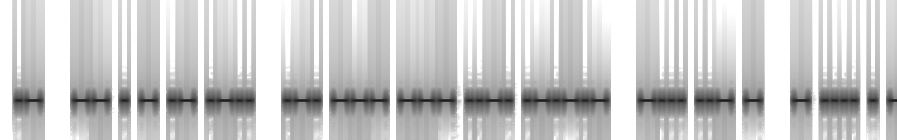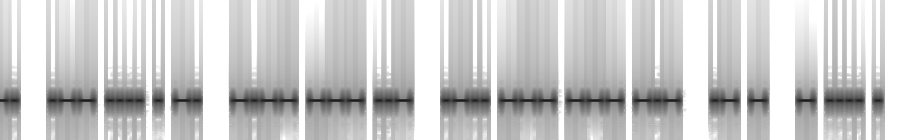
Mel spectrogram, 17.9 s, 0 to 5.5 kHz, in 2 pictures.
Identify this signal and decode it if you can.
Morse code, heard as a keyed tone, about 25 wpm, 600 Hz. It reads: A METAL ROOF. BUT THEN WHEN YOU LOOK AT THE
